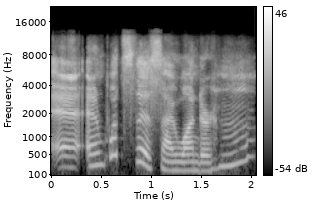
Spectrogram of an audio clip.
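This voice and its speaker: A woman's voice: a little high, big pitch swings, normal speed, pushed and bright, dry recording. A woman playing an eccentric, curious elderly time traveller who mutters and hums while she thinks, in an amateur radio play. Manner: muttering hmms, musing, hesitant restarts.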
